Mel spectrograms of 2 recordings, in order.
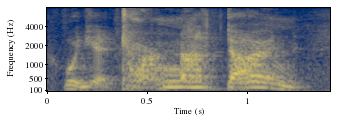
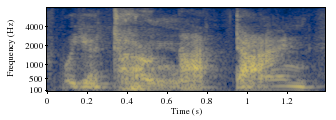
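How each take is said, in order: First: Held-in anger, higher and slower; a father's anger pressed down; subdued anger. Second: A mild hint of a father barely containing rage; subdued anger. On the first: Retold or imitated. Dad to son at two in the morning, held-in anger. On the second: Dad warning his son about the music, mild subdued anger. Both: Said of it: "that subdued anger".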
